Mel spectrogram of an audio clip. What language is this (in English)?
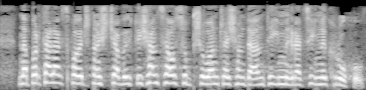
Polish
